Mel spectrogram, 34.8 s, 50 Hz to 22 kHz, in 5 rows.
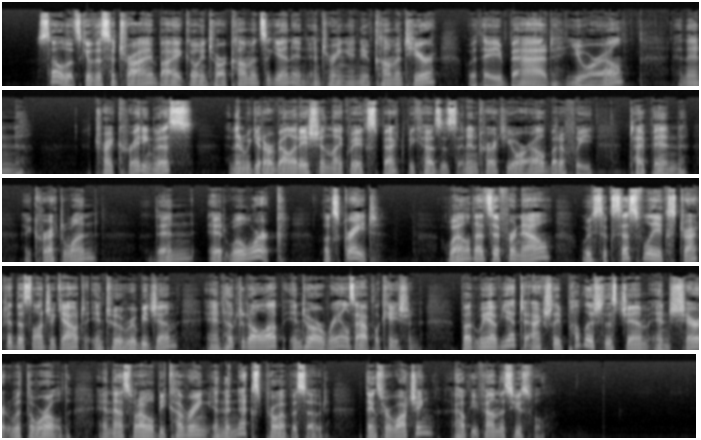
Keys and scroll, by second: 6.8 super+v.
